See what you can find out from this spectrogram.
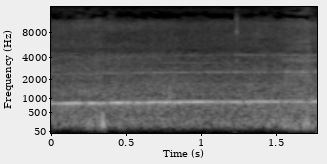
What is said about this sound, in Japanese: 今救急車とか消防車もね追いついてないような状態であちこちからサイレンが聞こえてます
